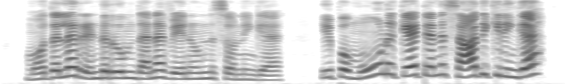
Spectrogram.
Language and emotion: Tamil, angry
